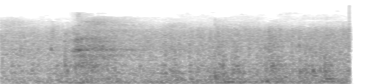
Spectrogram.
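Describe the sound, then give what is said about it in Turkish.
Heavy rain pours down near a house as a train slows and leaves. It is a steady, dense hiss with a low rumble underneath, staying even and fairly loud until it cuts off abruptly near the end. “Ne yağmur.”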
